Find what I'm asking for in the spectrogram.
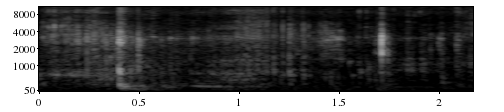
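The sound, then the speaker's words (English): Someone bites into a crunchy chip: two sharp, crisp crunches separated by quieter mouth noise. “He's about to eat a chip. I gotta do some ASMR then. For the chip followers.”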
